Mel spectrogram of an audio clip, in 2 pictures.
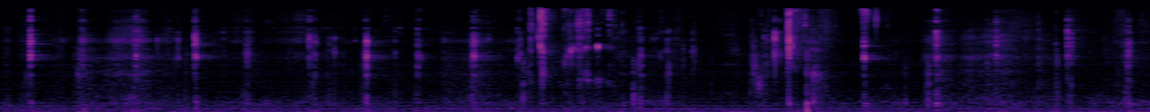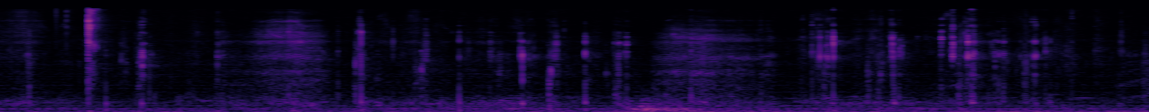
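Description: Close-miked chewing of a Lotte Choco Pie, a marshmallow-filled chocolate cake. It is heard as soft, wet mouth clicks and smacks scattered irregularly throughout.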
